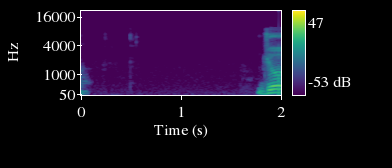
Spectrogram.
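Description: A man lecturing in Fula stops at the start, leaving about a second and a half of dead silence broken only by one faint click about half a second in, then starts speaking again near the end.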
